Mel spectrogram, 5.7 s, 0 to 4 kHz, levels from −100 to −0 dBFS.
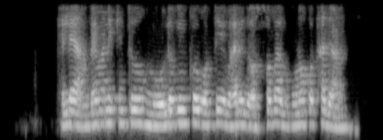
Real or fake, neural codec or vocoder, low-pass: real; none; 3.6 kHz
